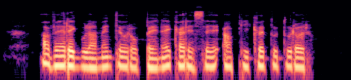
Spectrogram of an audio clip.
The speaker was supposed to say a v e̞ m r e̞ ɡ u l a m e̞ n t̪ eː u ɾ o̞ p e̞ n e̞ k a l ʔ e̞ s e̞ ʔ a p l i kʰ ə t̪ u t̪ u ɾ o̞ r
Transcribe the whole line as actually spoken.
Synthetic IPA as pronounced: a v e̞ m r e̞ ɡ u l a m e̞ n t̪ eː u ɾ o̞ p e̞ n e̞ k a ɾ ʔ e̞ s e̞ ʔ a p l i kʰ ə t̪ u t̪ u ɾ o̞ r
